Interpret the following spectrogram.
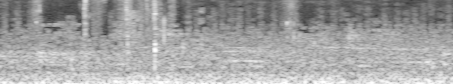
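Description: Steady low room rumble with faint voices in the background and a few soft clicks.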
